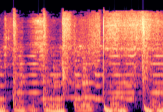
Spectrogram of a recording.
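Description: Electronic dance music, house-style, with a steady beat of about two strokes a second under sustained synth tones.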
